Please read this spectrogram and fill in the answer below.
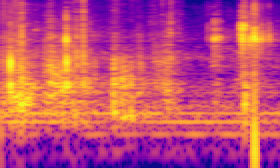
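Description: Oyster mushroom cluster being cut and pried off its substrate block: irregular crunching, tearing crackles, with a louder pair of snaps near the end.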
